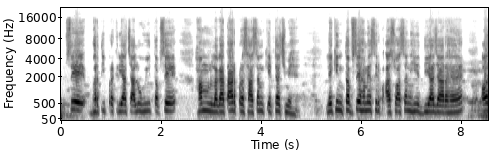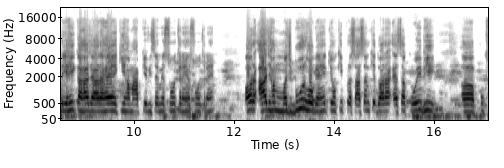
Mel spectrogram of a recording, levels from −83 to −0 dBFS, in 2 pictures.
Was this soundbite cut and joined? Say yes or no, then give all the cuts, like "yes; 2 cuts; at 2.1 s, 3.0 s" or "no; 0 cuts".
no; 0 cuts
